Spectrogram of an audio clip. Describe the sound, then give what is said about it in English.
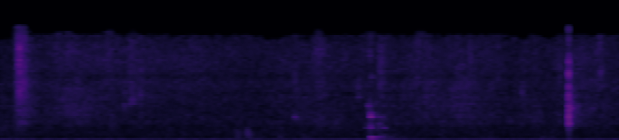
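A quiet sip of a drink: a soft wet slurp and a small gulp over a steady low hum, with no talking. “Let me take a sip.”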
